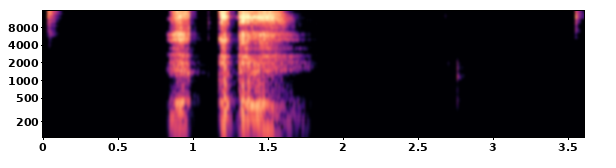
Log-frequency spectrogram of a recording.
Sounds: Throat clearing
